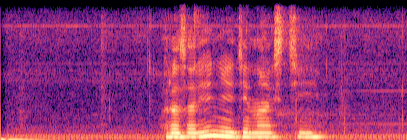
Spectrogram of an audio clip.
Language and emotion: Russian, sad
